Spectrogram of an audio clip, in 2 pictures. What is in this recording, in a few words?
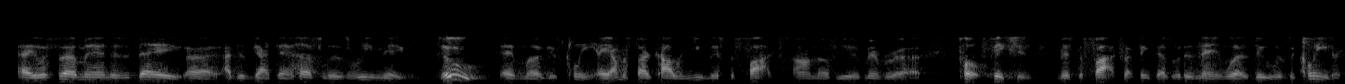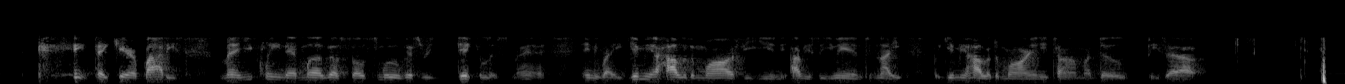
voicemail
